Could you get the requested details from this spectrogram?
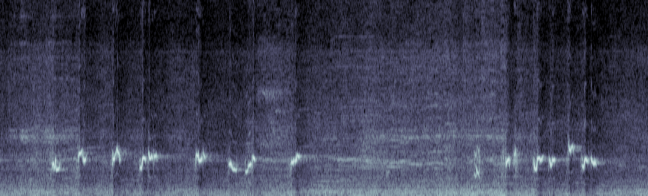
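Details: Forest-type yellow-vented bulbul, agitated by noise, sings clusters of brief bright whistled notes, a burst of several, a silent gap of about two seconds, then another quick cluster, with faint traffic-like rumble behind.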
